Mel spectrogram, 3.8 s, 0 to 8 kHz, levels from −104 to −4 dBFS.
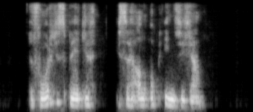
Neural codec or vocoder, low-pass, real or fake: codec, 16 kHz, 4.8 kbps, FACodec; 7.2 kHz; fake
